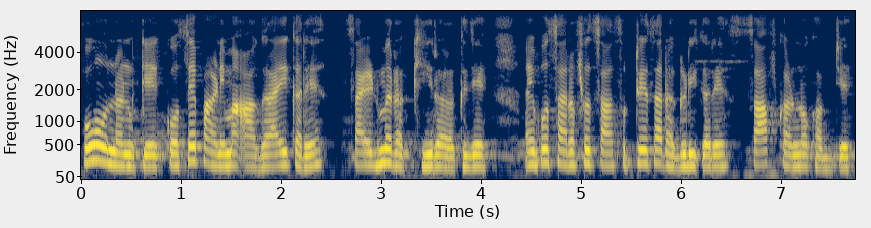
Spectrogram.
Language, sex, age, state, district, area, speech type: Sindhi, female, 30-45, Delhi, South Delhi, urban, spontaneous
